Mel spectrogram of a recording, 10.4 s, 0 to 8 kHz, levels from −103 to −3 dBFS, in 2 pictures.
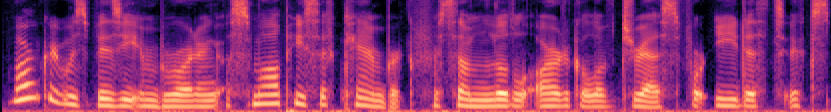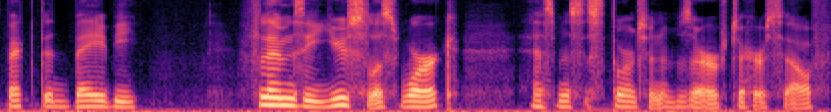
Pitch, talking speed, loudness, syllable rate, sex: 170 Hz, 155 wpm, -19 LUFS, 5.4 syllables/s, female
